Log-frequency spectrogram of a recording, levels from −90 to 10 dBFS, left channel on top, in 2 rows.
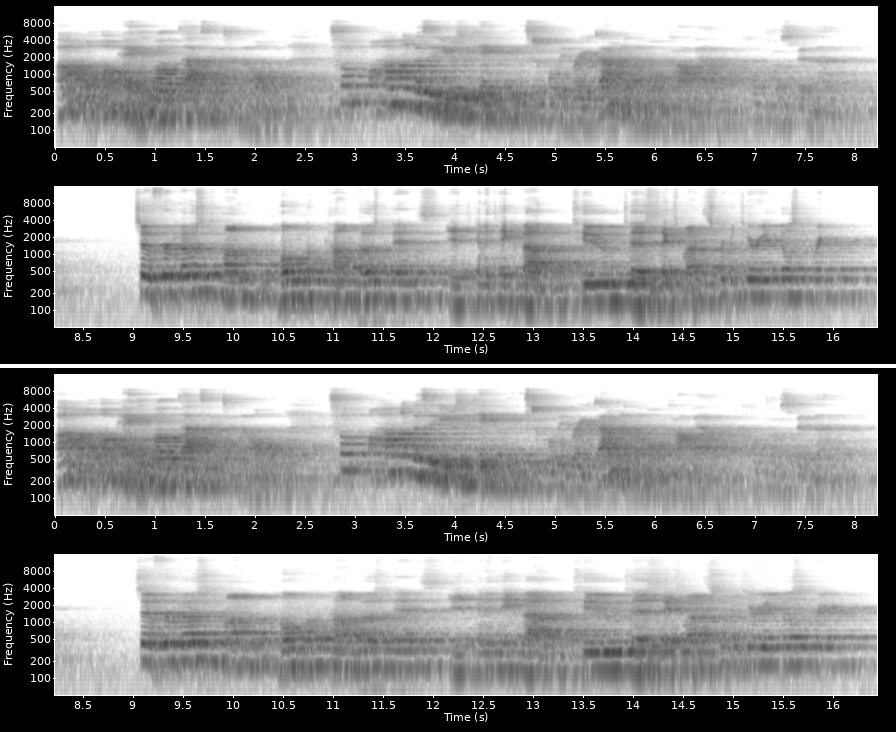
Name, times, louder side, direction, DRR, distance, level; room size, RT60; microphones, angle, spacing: voice 1, 0.0-6.6 7.0-7.7, equal, 80° right, -7 dB, 1.1 m, -29 dB
voice 2, 9.0-13.1 13.4-15.9, left 2 dB, 85° left, 0 dB, 0.5 m, -28 dB
5.3 x 2.1 x 2.6 m, 2.4 s
head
